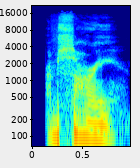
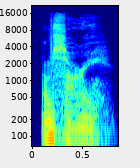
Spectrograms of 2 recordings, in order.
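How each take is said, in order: First: Understated, earnest apology; mean it this time; sincere apology. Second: Low, soft, reluctant apology; half-meant apology. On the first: Alexandra apologizes to the twins, sincere. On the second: Alexandra apologizes to the offended twins, half-meant. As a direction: mumble a grudging sorry. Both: A narrator's reading. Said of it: "and this time she meant it".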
